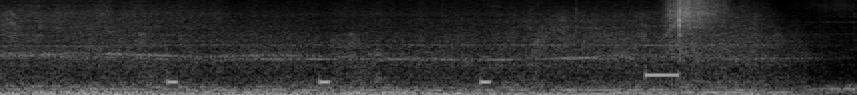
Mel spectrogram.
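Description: A short electronic beep sounds once a second, counting down, with the last beep higher.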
